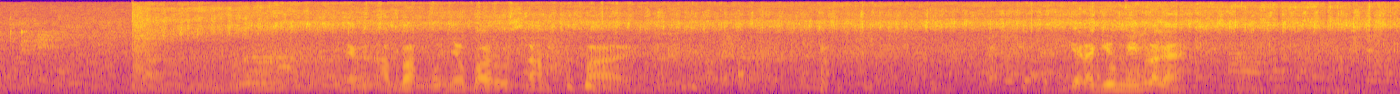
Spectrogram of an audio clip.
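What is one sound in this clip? Food sizzles and hisses loudly on a hot plate.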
